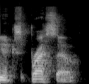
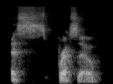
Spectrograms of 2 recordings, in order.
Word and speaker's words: espresso: I didn't start by chugging expresso espresso how do you say that word language channel language folk I need your phonology information is it expresso I think it's espresso you don't start by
